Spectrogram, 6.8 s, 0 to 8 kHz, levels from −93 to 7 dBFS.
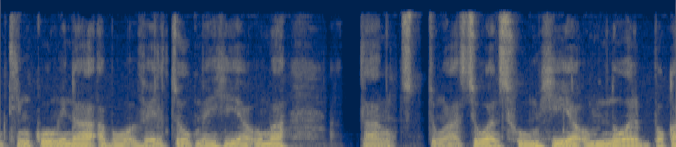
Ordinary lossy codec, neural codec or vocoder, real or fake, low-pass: MP3, 64 kbps; vocoder, 24 kHz, 100 mel bands, Vocos; fake; 7.2 kHz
